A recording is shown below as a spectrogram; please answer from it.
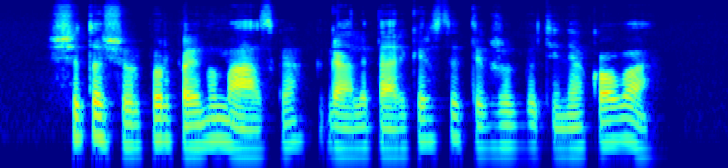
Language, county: Lithuanian, Utena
